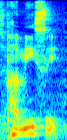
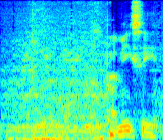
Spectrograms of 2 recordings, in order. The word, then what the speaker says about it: permisi: The next one is permisi. Permisi. Sounds like permission.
